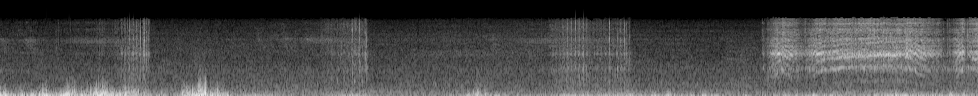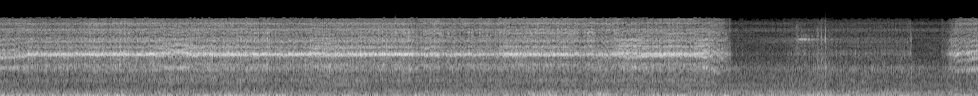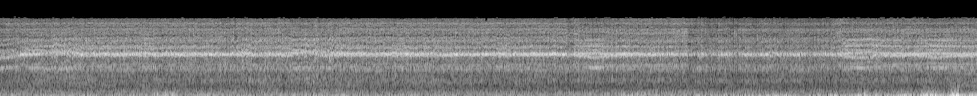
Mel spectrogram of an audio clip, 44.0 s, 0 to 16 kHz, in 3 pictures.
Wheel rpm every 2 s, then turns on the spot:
0, 0, 0, 0, 10, 20, 90, 120, 160, 160, 160, 160, 120, 10, 70, 160, 160, 160, 160, 160, 160, 160.
8-10 26-28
